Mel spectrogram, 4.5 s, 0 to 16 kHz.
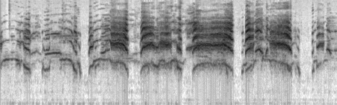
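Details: Peregrine falcon chicks in Koszalin, Poland, on 19 May 2022, waiting for their mother to bring supper; loud overlapping harsh, wavering squeals with rich harmonics, in bursts of about half a second to a second with short gaps.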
